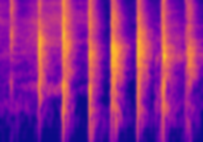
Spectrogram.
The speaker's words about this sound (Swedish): Applåd.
